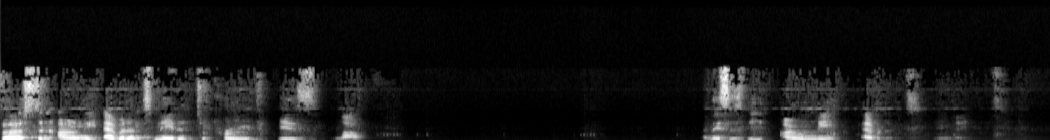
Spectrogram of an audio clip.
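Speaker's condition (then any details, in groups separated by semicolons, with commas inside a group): No condition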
